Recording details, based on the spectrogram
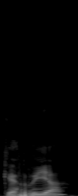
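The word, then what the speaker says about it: querría: The ending is added to the new stem which is has which has a double r. This is pronounced kara which is different from the infinit or the imperfect rather ka.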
